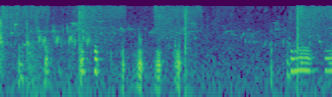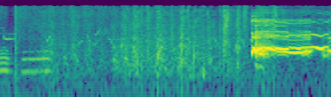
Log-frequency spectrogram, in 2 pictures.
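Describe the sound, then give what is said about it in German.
A chicken eyes a grass tuft and scratches and pecks at it, with short rustling scrapes and soft murmuring clucks, ending in a sudden loud, harsh squawk. “Sie beäugt ein vielversprechendes Grasbüschel und fängt an zu scharren.”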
